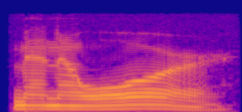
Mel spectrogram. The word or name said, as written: men-o'-war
